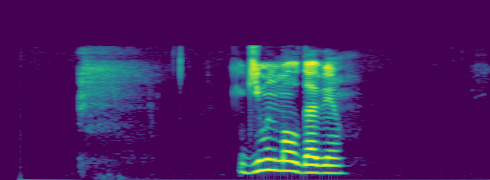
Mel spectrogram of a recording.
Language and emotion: Russian, neutral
